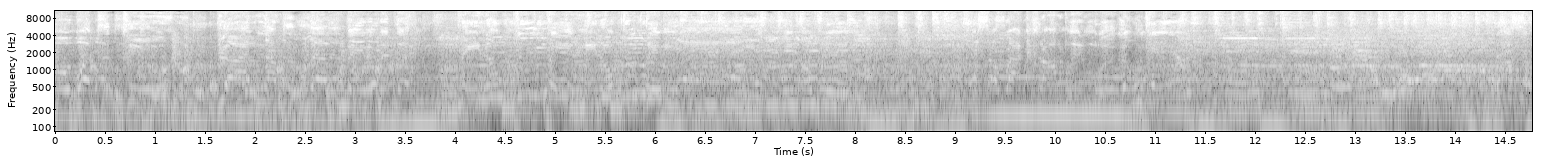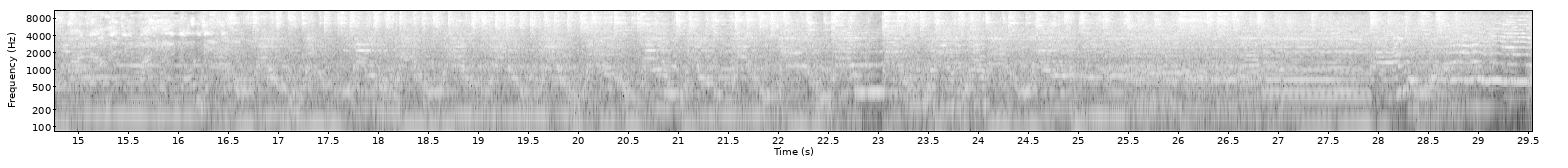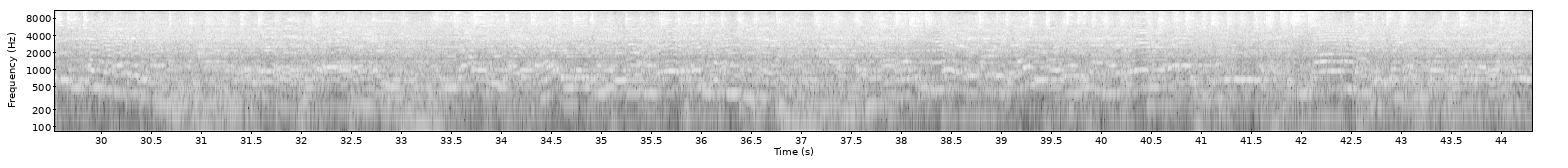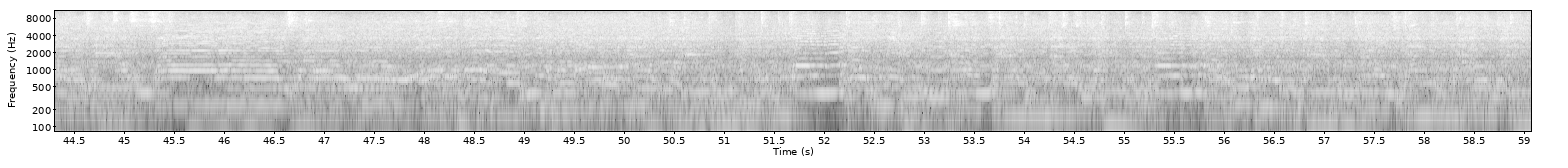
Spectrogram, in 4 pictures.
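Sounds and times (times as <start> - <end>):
blues guitar playing: 0.0 - 59.0
steady bass line: 0.0 - 59.0.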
